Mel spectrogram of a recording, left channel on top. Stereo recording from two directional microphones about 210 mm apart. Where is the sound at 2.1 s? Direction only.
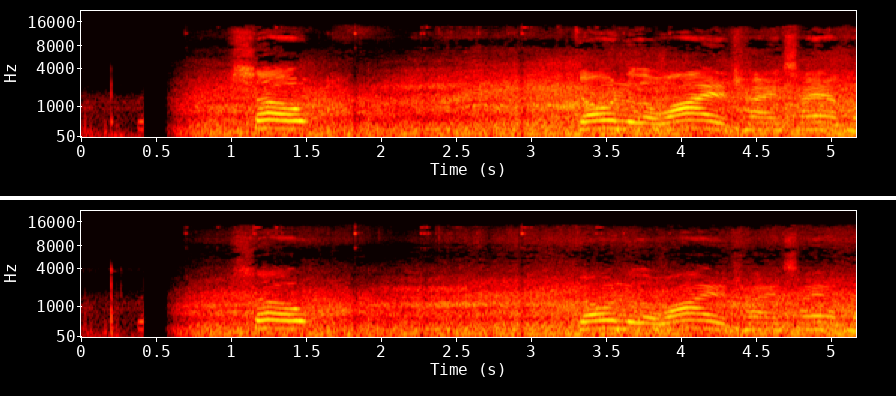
40° right (ahead or behind).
